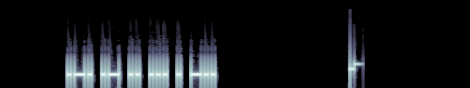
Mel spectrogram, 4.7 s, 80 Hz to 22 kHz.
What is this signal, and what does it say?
Morse code, heard as a keyed tone, about 34 wpm, 700 Hz. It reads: RAISED
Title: ED Suffix - Top 100 Words with Base Words 35wpm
